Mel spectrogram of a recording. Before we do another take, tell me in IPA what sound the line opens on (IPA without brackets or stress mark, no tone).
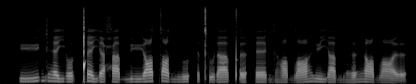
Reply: yː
